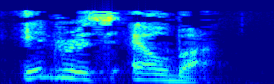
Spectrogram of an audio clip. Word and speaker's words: Idris Elba: I never pronounced this guy's name right. Idris Elba. – Yeah, sounds perfect.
